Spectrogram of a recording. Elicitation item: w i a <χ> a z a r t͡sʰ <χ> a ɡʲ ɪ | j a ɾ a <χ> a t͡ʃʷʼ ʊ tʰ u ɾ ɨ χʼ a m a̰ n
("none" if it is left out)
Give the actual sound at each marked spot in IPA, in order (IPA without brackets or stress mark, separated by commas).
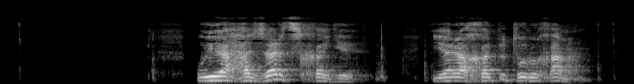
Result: ħ, χ, χ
